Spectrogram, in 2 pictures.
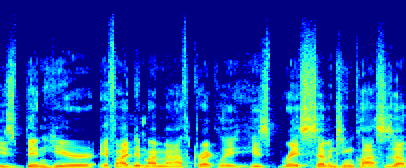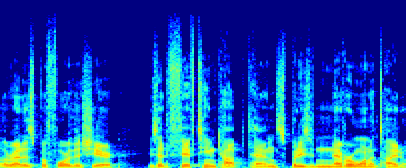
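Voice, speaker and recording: In an ordinary speaking voice, a man talks at a fairly quick pace and fairly high pitch with hardly any pauses and fairly even intonation, on a very clean recording with a silent background. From US Mid-Atlantic. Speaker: videographer. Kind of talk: casual chat.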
